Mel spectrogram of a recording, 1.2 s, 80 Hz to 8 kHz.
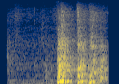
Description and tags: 2 defend, and one attack hit in a wing chun wooden dummy.
3, hit, woodendummy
